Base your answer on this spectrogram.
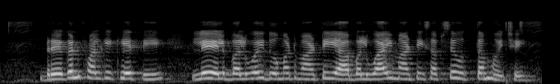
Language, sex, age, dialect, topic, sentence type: Magahi, female, 18-24, Western, agriculture, statement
